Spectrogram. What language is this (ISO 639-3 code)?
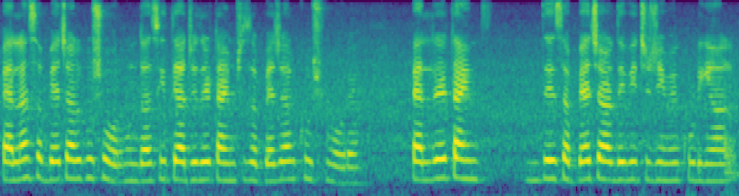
pan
